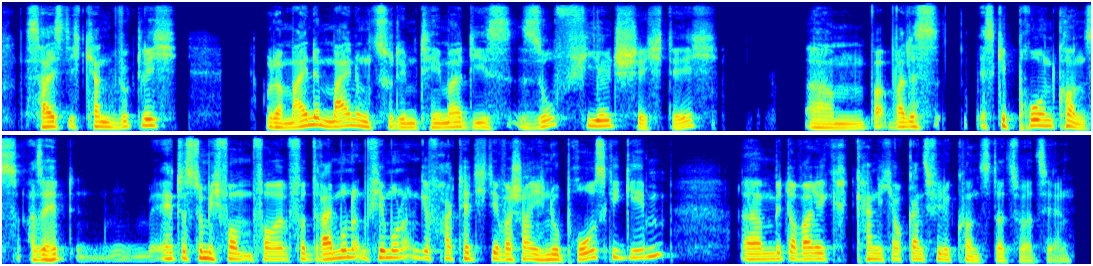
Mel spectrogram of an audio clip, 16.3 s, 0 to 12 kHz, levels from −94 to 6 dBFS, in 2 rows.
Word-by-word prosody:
Das - - -6
heißt, 125 +2 +4
ich 130 - -7
kann 125 -4 +1
wirklich 160 +5 0 0.7
oder 115 -2 +3
meine 145 +11 +4
Meinung 135 -2 +3
zu 115 - -4
dem 105 0 0
Thema, 110 +2 +1
die 115 +1 -3
ist 110 - -5
so 120 - -2
vielschichtig, 145 - -2 0.6
ähm, 100 -1 -1
w - - 0
weil 120 +1 +2
es 130 - -1 0.3
es - - -6
gibt - - 0
Pro 155 0 +5
und 150 -2 +1
Cons. 95 -5 0
Also 125 +1 +3
hät 135 +2 0 0.6
hättest 155 +3 -1
du - - +7
mich 155 -4 +4
vom 150 -2 +2
vor 145 -1 +1
vor 145 - -2
3 135 0 +5
Monaten, 185 +2 +2
4 180 - +3
Monaten 185 +1 0
gefragt, 170 -2 -3
hätte 150 -2 0
ich - - -8
dir 150 -3 +1
wahrscheinlich 135 -2 +2
nur 130 -2 +3
Pros 150 +10 +1
gegeben, 195 +7 -2 0.6
äh. 140 -1 +4
Mittlerweile 150 0 +2
ka - - -8
kann 145 0 -2
ich 140 - -5
auch - - -6
ganz 145 -3 0
viele 135 -3 -2
Cons 105 -7 -6
dazu - - -6
erzählen. - - -11
140 Hz, 200 wpm, -24 LUFS, 120-155 Hz, 0.7 s, du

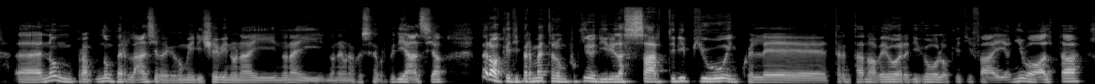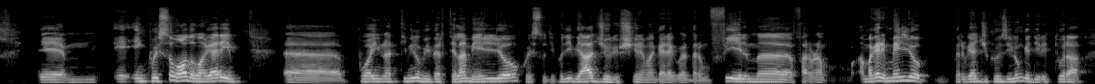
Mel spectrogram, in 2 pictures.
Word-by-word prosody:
uhm, 110 0 0
non 155 -10 -2
prop 115 -2 -5
non 145 +3 -3
per 125 -3 -3
l'ansia, 115 +2 -1
perché 105 -1 -6
come 105 +1 -6
dicevi 110 +1 -2
non 105 -1 -6
hai 100 -1 -3
non 105 +1 -8
hai 95 -5 -5
non 95 +1 -10
è - - -5
una 100 0 -8
questione 105 0 -5
proprio 120 +2 -5
di 120 - +3
ansia, 120 +2 0 0.4
però - - +8
che 145 - -1
ti 130 - -2
permettono 140 +1 +1
un 125 - -3
pochino 130 +4 -1
di 125 -3 -1
rilassarti 130 +1 +5
di 145 +1 0
più 140 +2 +1
in 130 -4 -2
quelle 110 -3 -3
39 115 0 -5
ore 115 -1 -1
di 110 - -9
volo 115 0 -4
che 115 +1 -16
ti 115 -1 -18
fai 110 -1 -4
ogni 125 +6 -6
volta, 125 +3 +1 0.5
ehm, 115 0 -3
e 135 - -6
e - - 0
in 140 - 0
questo 155 +5 +2
modo 170 -1 +7
magari, 145 +3 +6 0.5
uhm, 100 -3 -1
puoi 135 0 0
un 130 - -2
attimino 135 +4 -1
vivertela 125 +1 +1
meglio, 140 +4 +3
questo 115 -4 -5
tipo 105 +3 -12
di 130 - -1
viaggio, 125 -1 +4
riuscire 115 +1 0
magari 110 0 -1
a 110 - -2
guardare 105 -1 -6
un 100 - -12
film, 135 +1 +1 0.4
fare 110 0 -4
una 115 +1 -2
mhmm - - -19
a - - -4
magari 150 +6 +6
meglio 165 0 +2 0.2
per 120 - -7
viaggi 130 +1 0
così 125 0 -3
lunghi 150 +1 0
addirittura, 120 -1 -2
120 Hz, 205 wpm, -24 LUFS, 110-135 Hz, 0.5 s, però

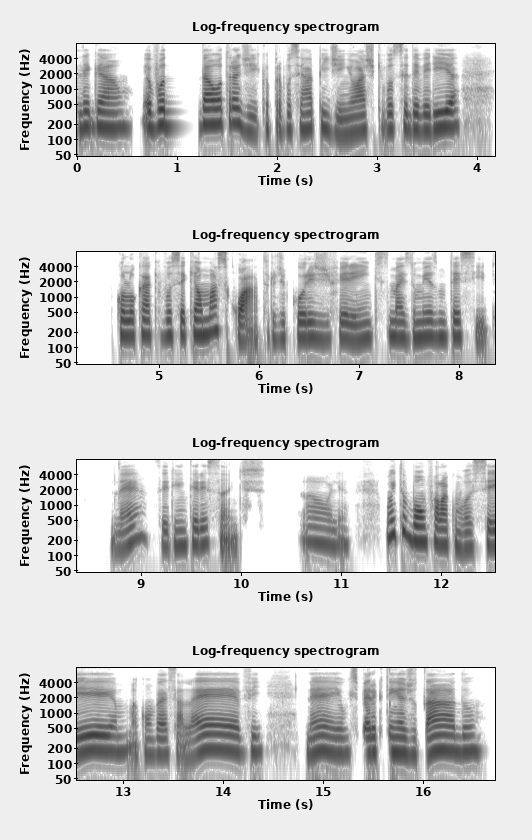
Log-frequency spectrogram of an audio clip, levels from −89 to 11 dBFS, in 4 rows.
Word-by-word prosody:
Legal, 175 0 +1
eu 175 - +2
vou 195 +3 +6 0.3
dar 200 +1 +7
outra 210 +1 +4
dica 150 -1 -6
para - - -6
você 160 +1 -5
rapidinho, 160 -6 -2
eu 140 - 0
acho 150 +1 -1
que - - -14
você 165 +1 -2
deveria 165 +3 +3 0.7
colocar 175 0 +2
que 175 - -20
você 175 0 0
quer 180 +2 +3
umas 205 +5 +3
4, 160 -3 +1
de 155 - -6
cores 155 0 0
diferentes, 150 +1 -3
mas 160 -2 0
do 160 - -3
mesmo 165 0 0
tecido, 160 - -4 0.3
né, 180 +11 -4
seria 150 +1 -6
interessante. 170 - -4 0.6
Olha, 175 -3 -6 0.3
muito 255 +5 +2
bom 195 -3 +6
falar 170 -3 +2
com 155 - -5
você, 170 +5 +2
uma 175 +4 -6
conversa 155 -1 -4
leve, 175 +1 +1 0.4
né, 170 +1 +1
eu 160 0 -3
espero 165 0 0
que - - -20
tenha 165 -1 +2
ajudado 175 +3 +2
170 Hz, 160 wpm, -24 LUFS, 155-180 Hz, 0.7 s, dar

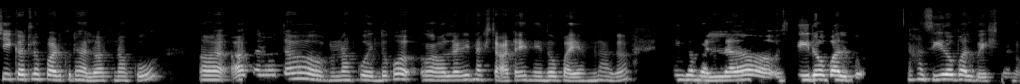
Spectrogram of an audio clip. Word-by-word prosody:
చీకట్లో 240 -1 +1
పడుకునే 210 0 +1
అలవాటు 185 +1 -2
నాకు. 190 +1 -5 0.6
ఆహ్, 210 -1 +4 0.2
ఆ - - +3
తరువాత 220 +1 -6 0.6
నాకు 200 +2 -6
ఎందుకో 200 +6 -3 0.4
ఆల్రెడీ 195 +2 0
నాకు 220 0 -6
స్టార్ట్ 175 +2 -1
అయింది. 195 -1 -3
ఏదో 190 +1 +1
భయం 170 0 0
లాగా. 185 +1 -6 0.5
ఇంగ 215 0 -2
మెల్లగా 190 +4 +4 0.5
జీరో 215 +1 +6
బల్బ్, 210 - +5 0.7
జీరో 230 +2 +5
అహా! 230 - -3
బల్బ్ 200 -4 +2
వేసినాను. 165 -1 -13
200 Hz, 140 wpm, -19 LUFS, 185-220 Hz, 0.7 s, జీరో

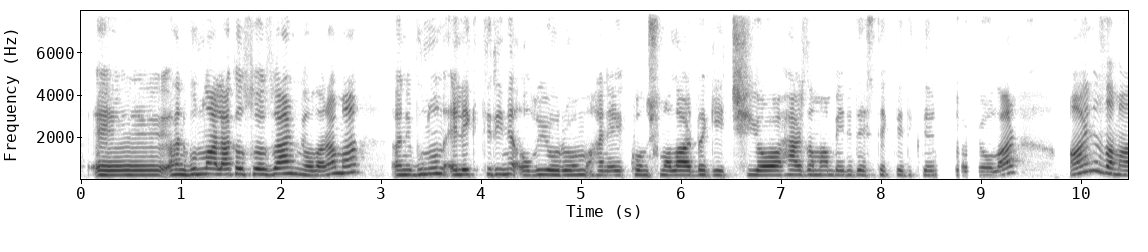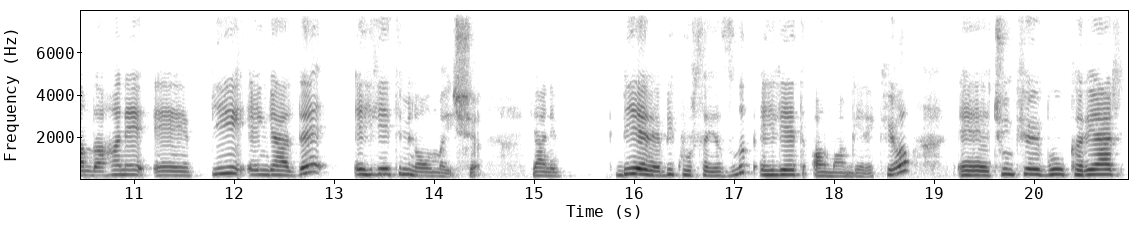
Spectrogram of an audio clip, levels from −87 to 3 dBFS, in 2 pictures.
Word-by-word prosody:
Eee, 215 0 +4
hani, 230 -1 +4
bununla 250 +1 +3
alakalı 250 0 +5
söz 245 0 +3
vermiyorlar 245 -7 +4
ama, 305 +6 +2 0.3
hani, 220 0 0
bunun 270 +3 +1
elektriğini 235 +1 0
alıyorum. 215 +1 +1
Hani, 205 0 -4
konuşmalarda 210 0 +3
geçiyor. 210 0 +3
Her 220 0 +1
zaman 215 0 -4
beni 210 0 -8
desteklediklerini 210 0 -8 0.2
söylüyorlar. 195 +9 -3 0.5
Aynı 390 0 0
zamanda 210 -7 0
hani, 225 0 -6
eee, 195 -1 -9 0.2
bir 280 +1 -3
engel 220 -3 -5
de 320 +3 +1 0.3
ehliyetimin 245 0 -3
olmayışı. 170 -5 -10 0.6
Yani, 180 -2 -9 0.6
bir 240 +5 -4
yere, 230 -8 +5
bir 235 -2 -4
kursa 210 -2 -8
yazılıp 185 - -9
ehliyet 225 +1 -1
almam 165 -3 -8
gerekiyor. 160 - -5 0.6
Eee, 205 -1 0
çünkü 240 0 -2
bu 240 -1 -1
kariyer, 235 +1 +2
220 Hz, 115 wpm, -26 LUFS, 205-240 Hz, 0.6 s, alakalı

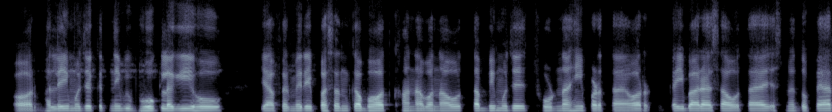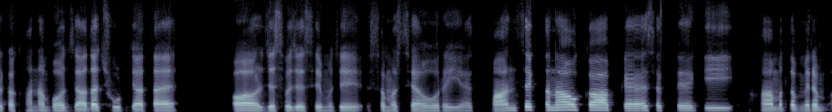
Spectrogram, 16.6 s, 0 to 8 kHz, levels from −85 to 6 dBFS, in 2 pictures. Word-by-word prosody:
और 65 0 +1
भले 135 +1 0
ही 145 - +3
मुझे 145 0 0
कितनी 145 0 -4
भी 145 - -2
भूख 140 +1 +3
लगी 140 0 +3
हो 135 0 +2 0.4
या 135 -1 +3
फिर 140 +1 -2
मेरी 140 +1 +1
पसंद 145 +2 +1
का 145 - +6
बहुत 135 0 +3
खाना 135 -1 -1
बना 135 0 0
हो, 140 +2 +1
तब 145 -1 +4
भी 155 +1 0
मुझे 150 -1 0
छोड़ना 135 +2 -1
ही 145 +2 -2
पड़ता 125 -1 0
है 125 0 0
और 130 0 +1 0.2
कई 140 0 0
बार 140 0 +5
ऐसा 140 +1 +3
होता 135 0 +1
है, 135 0 +2
इसमें 140 -1 -9
दोपहर 140 +2 +1
का 140 - -2
खाना 135 +1 -6
बहुत 130 -1 -2
ज़्यादा 130 +3 +4
छूट 130 -2 -7
जाता 125 0 +1
है 125 +1 0 0.6
और 130 -1 +5
जिस 140 +1 -2
वज़ह 135 -1 +1
से 135 +1 -5
मुझे 130 0 -4 0.3
समस्या 130 -1 -3
हो 120 0 -2
रही 120 0 -6
है। 125 0 -8 0.2
मानसिक 165 +8 +2
तनाव 185 +1 +4
का 185 - +6
आप 175 0 +1
कह 150 +1 +2
सकते 155 0 -6
हैं 160 0 -2
कि 160 0 -5 0.3
हाँ, 150 0 +3
मतलब 135 -2 -2
मेरा 140 +1 +1
140 Hz, 215 wpm, -25 LUFS, 130-145 Hz, 0.6 s, का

